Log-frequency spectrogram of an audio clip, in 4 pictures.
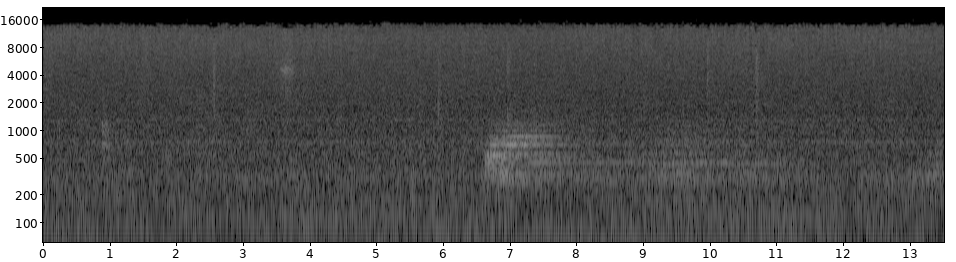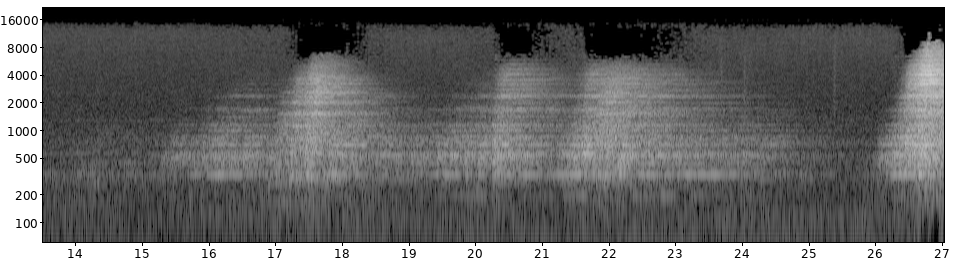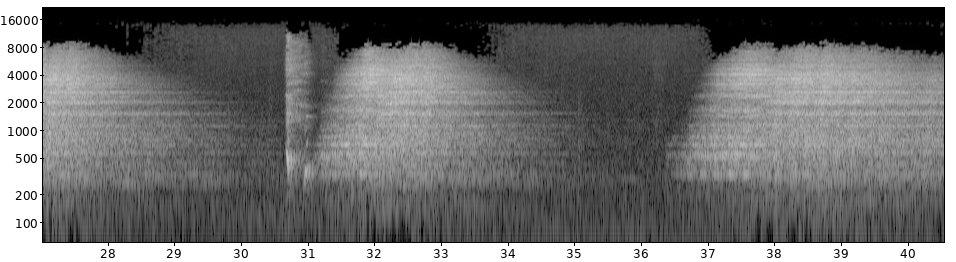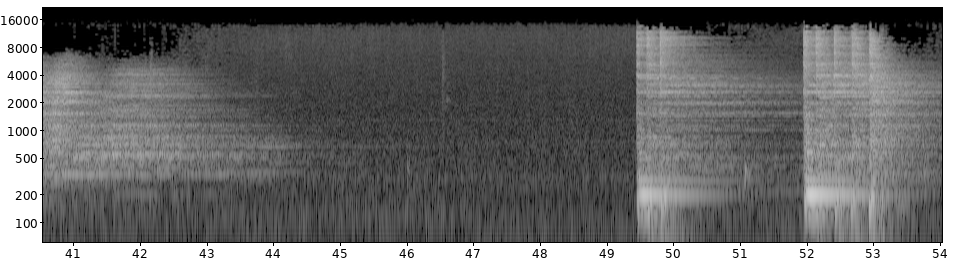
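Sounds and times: cymbal washes: 14.7s - 45.2s, 49.2s - 54.0s
sharp cymbal strike: 14.8s - 35.5s, 36.4s - 45.4s, 49.4s - 54.0s.

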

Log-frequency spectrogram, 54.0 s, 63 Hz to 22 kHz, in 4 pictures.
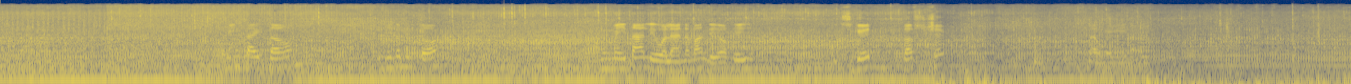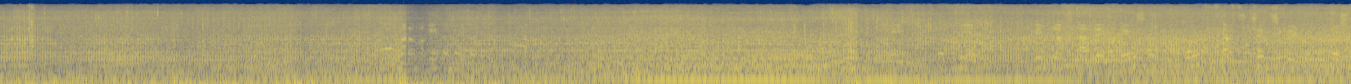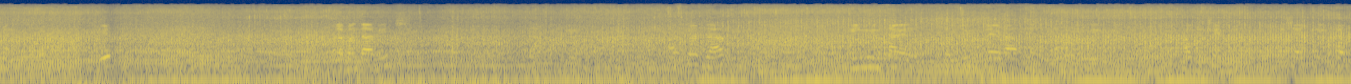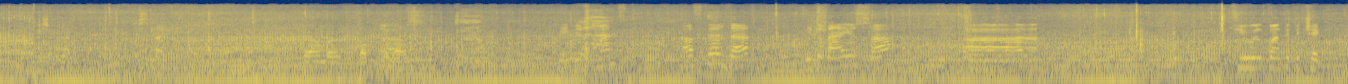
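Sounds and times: deep rumble: 0.0s - 54.0s
light aircraft engine drone: 0.0s - 54.0s.

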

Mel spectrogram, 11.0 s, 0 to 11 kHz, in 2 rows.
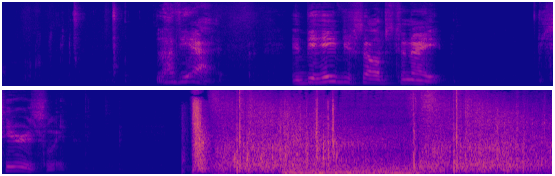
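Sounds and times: fireworks bangs and crackling: 7.4s - 11.0s
deep rumble: 8.3s - 9.7s.

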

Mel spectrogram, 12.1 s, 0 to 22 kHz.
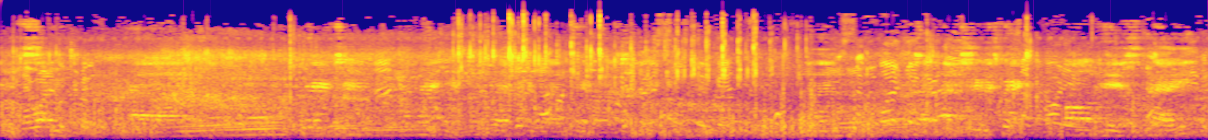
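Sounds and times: rally car engine at speed: 0.0s - 12.0s
spectators chatting: 0.0s - 12.0s.

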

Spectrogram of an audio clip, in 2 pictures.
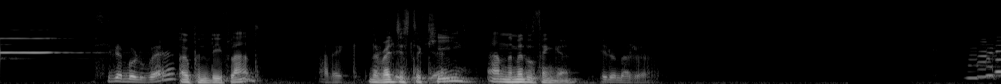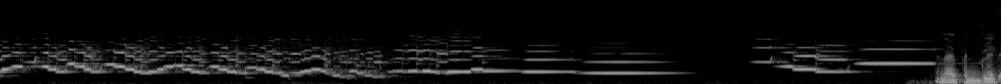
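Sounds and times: clarinet playing: 9.6s - 19.6s.

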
